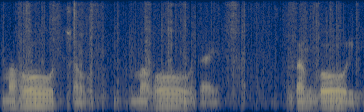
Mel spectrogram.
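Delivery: each word drawn out slowly, syllable by syllable; slow teaching demo. Shown as a demonstration. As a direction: spell out महोत्सव, महोदय, गंगोरी slowly so the ओ is heard. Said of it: "ओ वाला उदाहरण देखिए". (ओ की ध्वनि पर ज़ोर देकर धीरे-धीरे बोलिए)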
